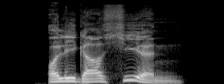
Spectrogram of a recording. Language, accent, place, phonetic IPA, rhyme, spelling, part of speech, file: German, Germany, Berlin, [oliɡaʁˈçiːən], -iːən, Oligarchien, noun, De-Oligarchien.ogg
- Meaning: plural of Oligarchie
